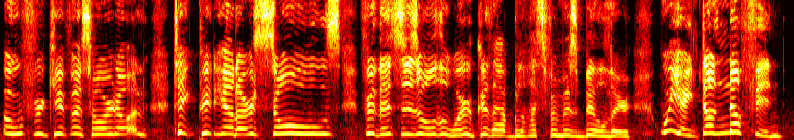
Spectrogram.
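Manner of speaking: high, slow, fearful prayer; pleading villager. Acted. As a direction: beg for mercy, trembling. Voices frightened pleading villagers.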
